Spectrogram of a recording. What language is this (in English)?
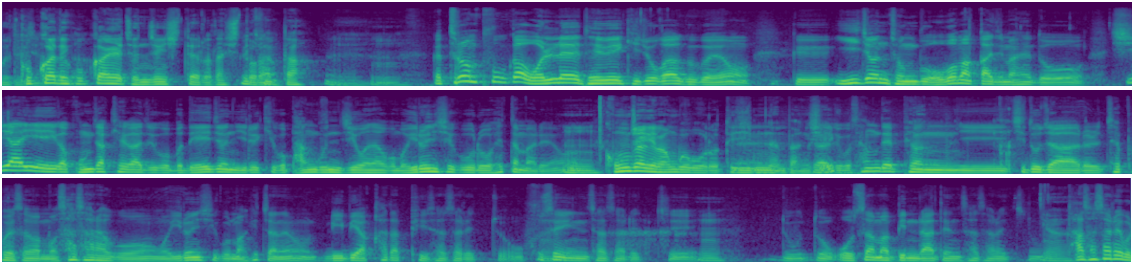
Korean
